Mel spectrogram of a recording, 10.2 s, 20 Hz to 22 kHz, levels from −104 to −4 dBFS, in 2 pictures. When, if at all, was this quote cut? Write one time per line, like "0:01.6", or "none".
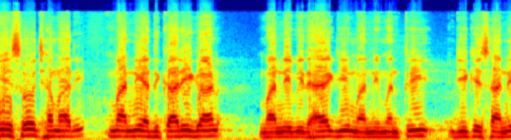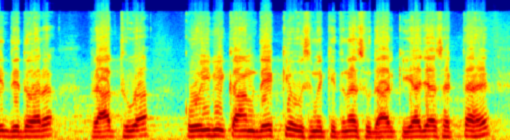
0:00.9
